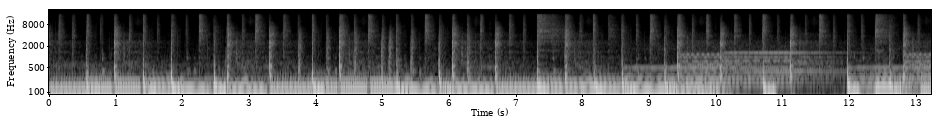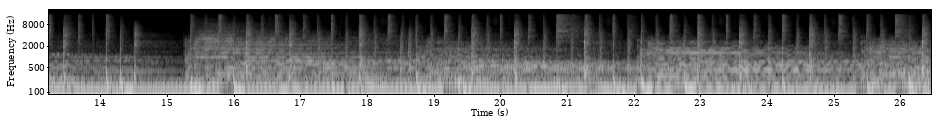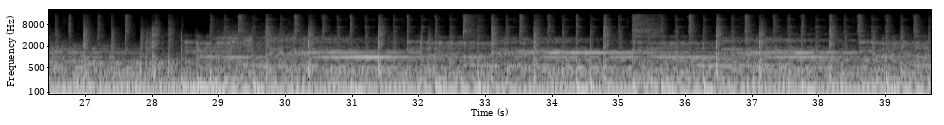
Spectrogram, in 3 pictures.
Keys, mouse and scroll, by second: 3.2 click, 3.5 scroll up 1, 4.8 middle click, 5.8-12.5 drag, 12.7 click, 16.9 click, 17.1 scroll up 1, 17.4 scroll, 18.3 click, 27.1-39.6 drag.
